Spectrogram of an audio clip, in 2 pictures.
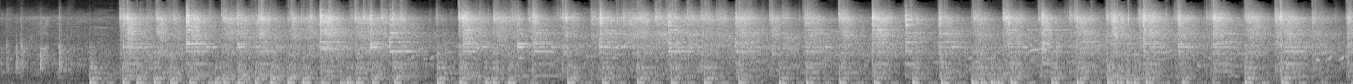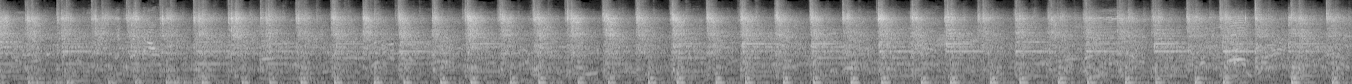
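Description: Lion dance percussion: a drum with crashing cymbals and gong, striking in a fast, steady rhythm with regular accents. It comes in about a second in and drops briefly around four seconds in.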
